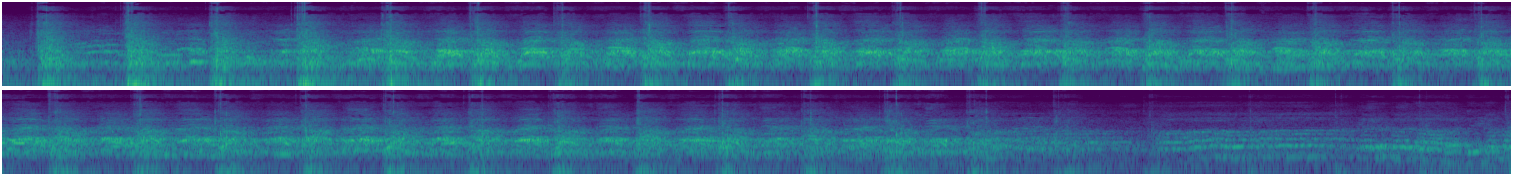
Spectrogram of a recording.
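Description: A large crowd of men doing matam, striking their chests with their hands in unison about twice a second while chanting together. A few seconds before the end the chest-beating stops and the voices carry on as a drawn-out sung chant.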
